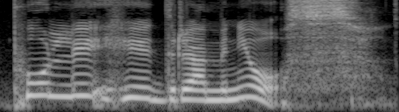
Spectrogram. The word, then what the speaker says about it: polyhydramnios: Och anledningen till igångsättningen är polyhydramnios.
